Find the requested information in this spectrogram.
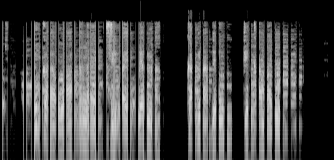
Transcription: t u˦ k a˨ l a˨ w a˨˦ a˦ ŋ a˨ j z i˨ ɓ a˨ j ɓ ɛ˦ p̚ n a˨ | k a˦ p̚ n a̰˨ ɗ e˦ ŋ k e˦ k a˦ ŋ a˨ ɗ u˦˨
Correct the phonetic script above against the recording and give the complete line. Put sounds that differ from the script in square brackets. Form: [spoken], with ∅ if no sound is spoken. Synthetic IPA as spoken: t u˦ k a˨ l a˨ w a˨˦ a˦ ŋ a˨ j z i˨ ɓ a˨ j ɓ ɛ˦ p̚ n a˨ | k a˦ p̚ n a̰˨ ɗ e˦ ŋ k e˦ k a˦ [m] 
